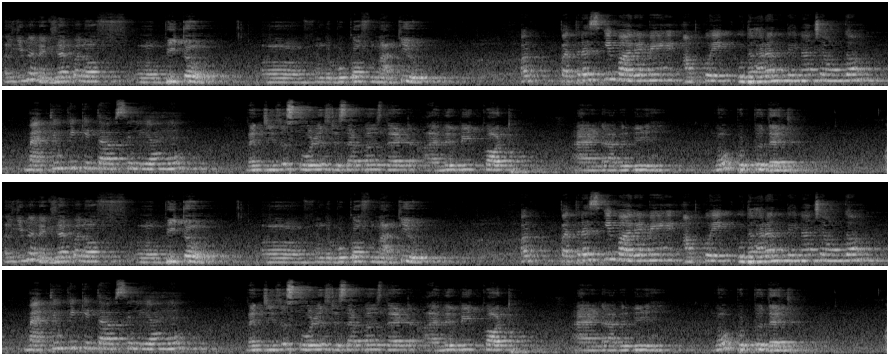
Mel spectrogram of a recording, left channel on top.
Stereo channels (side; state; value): both; identical; correlation 1.00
